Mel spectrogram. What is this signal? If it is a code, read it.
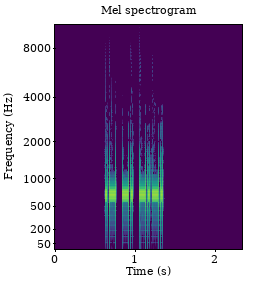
Morse code, heard as a keyed tone, about 46 wpm, 700 Hz. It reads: ANC
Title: Top Three Letter Combinations in Words 45wpm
